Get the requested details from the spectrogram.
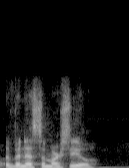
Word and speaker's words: Vanessa Marcil: And you co-starred with Vanessa Marcil.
